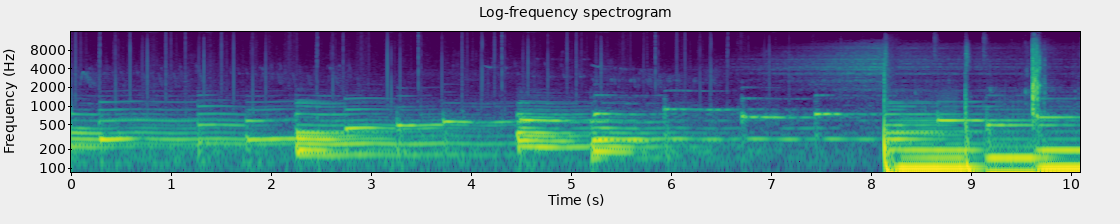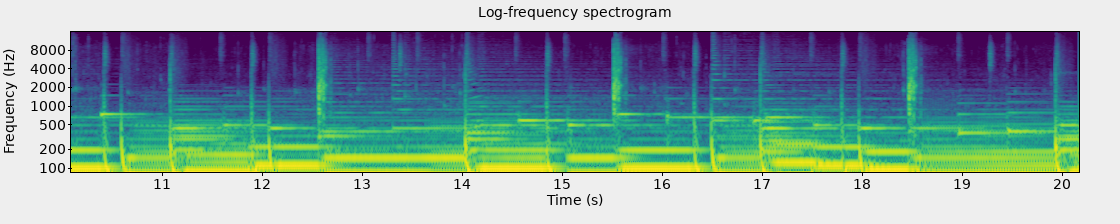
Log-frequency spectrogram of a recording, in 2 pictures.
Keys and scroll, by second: 0.9 super+d, 2.5 super+z, 4.0 super+d.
